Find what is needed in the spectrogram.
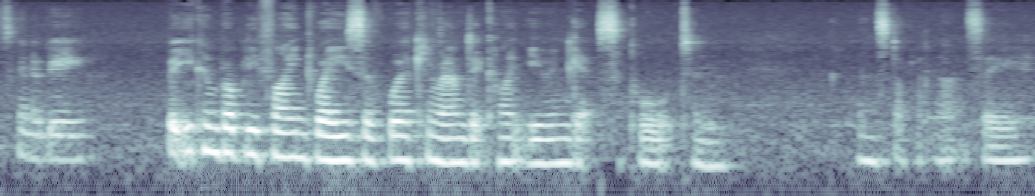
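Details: Adult; typical speech.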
